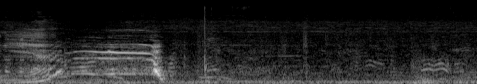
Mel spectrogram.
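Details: Giant cattle coming down from a truck in the morning; one loud low moo that rises and breaks off, followed by quieter background and distant voices.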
